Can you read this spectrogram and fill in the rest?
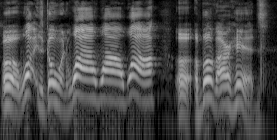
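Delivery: high, loud, stretched-out astonished question; big, slow picture-book exclamation; dramatic storybook reading. Acted. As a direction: draw out each noise word for young listeners. Reading storybook characters puzzled by noise.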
